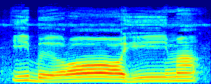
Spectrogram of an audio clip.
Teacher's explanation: ابراہیم قلقلہ ہو رہا ہے اب، کیونکہ با ساکن ہے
